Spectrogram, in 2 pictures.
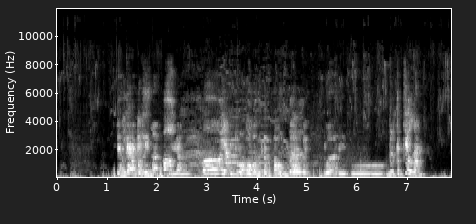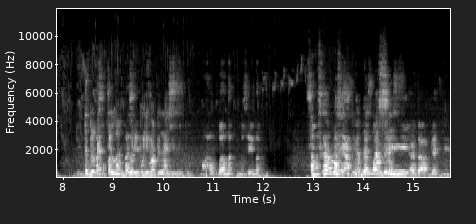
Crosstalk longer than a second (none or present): present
